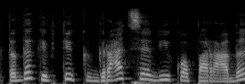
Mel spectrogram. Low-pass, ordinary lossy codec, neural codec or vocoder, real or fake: 14.4 kHz; AAC, 48 kbps; none; real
